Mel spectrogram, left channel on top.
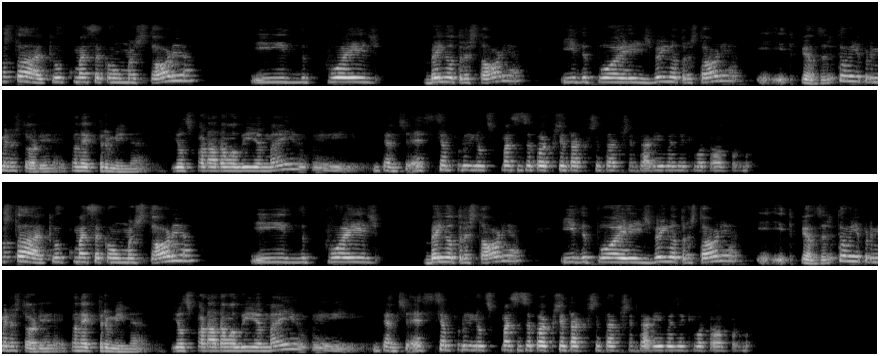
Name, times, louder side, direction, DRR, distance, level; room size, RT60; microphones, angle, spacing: voice 1, 0.0-2.0 2.5-3.8 4.2-5.2 5.6-16.2, right 1 dB, 35° right, 0.7 m, -23 dB
3.0 x 2.9 x 3.0 m
head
